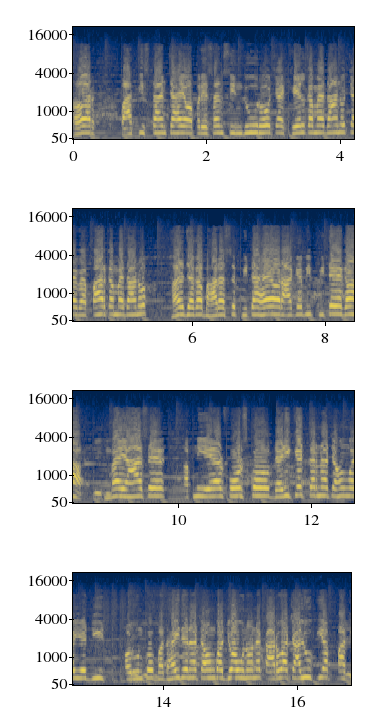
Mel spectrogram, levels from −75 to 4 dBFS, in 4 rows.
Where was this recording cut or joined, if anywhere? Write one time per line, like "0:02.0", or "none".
none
